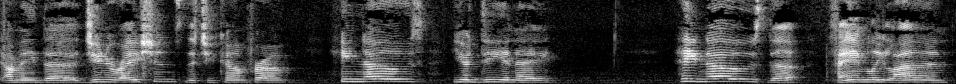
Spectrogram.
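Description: A middle-aged woman minister with a Southern accent, telling heartfelt stories slowly in a preaching manner during a conversation. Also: mid-range voice. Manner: slow, heartfelt preaching delivery. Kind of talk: testimony-style storytelling in conversation.

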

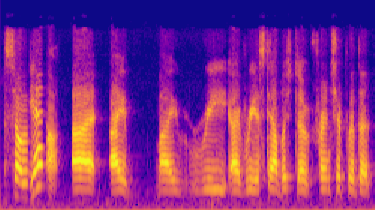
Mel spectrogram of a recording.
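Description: A woman with a low, very bright and forceful voice chats as an interview guest. She is wry and anecdotal, feeling her way into each story, over dull lo-fi call audio. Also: a little slow. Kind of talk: casual conversational chat.

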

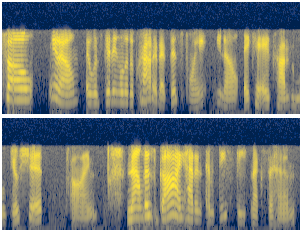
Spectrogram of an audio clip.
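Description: A man hosts a call-in show, his voice sitting a little higher than most men's. He gushes and swears freely in loose, slangy talk. The sound is tinny and dry, like a phone line. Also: very animated, moderate pace, dry recording. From New York City. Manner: gushing, effusive, slangy and profane. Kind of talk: casual call-in podcast chat.

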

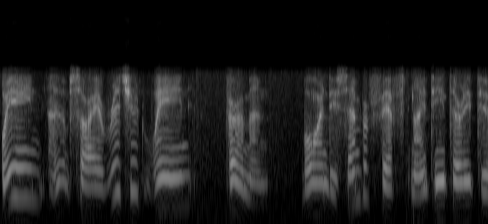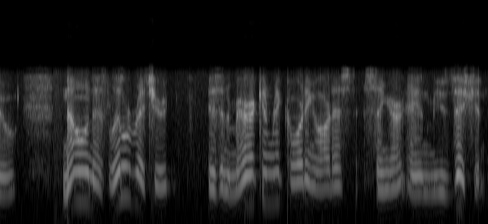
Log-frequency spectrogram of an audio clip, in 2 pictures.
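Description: Male radio host, slightly high register, halting scripted read with stumbles, phone-line sound. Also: animated. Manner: halting reader who stumbles and self-corrects. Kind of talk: reading scripted music history aloud. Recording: tinny phone-line internet radio call.

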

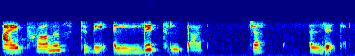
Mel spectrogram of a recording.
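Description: A woman's voice: medium pitch, normal speed, breathy edge. Woman playing a teasing woman, dull recording. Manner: speaks simple broken English, deadpan teasing. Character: teasing foreign woman in costume, playful, bold, quick-witted. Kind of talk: radio play acting.

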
